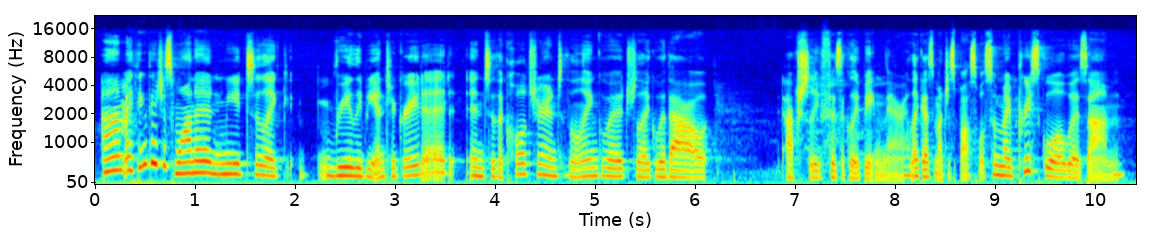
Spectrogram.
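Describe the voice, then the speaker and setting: A woman's voice: medium pitch, big pitch swings, fairly quick. A young woman in her twenties who grew up in Massachusetts and whose first language was Japanese, chatting as a podcast guest, laughing often and saying "like" a lot. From Massachusetts, USA. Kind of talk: casual chat.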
